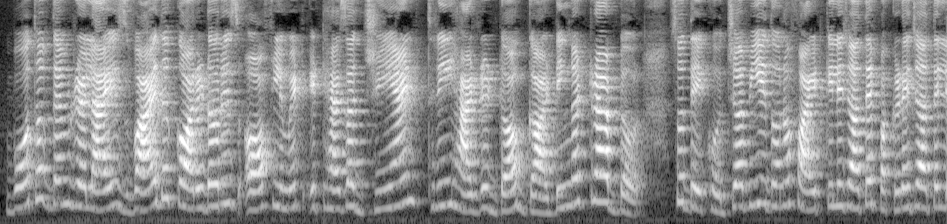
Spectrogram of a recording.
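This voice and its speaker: A woman teacher reads summary lines slowly, then explains them in Hindi. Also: high-pitched, sharp tone, roomy sound. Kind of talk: literature lesson explaining a novel.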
